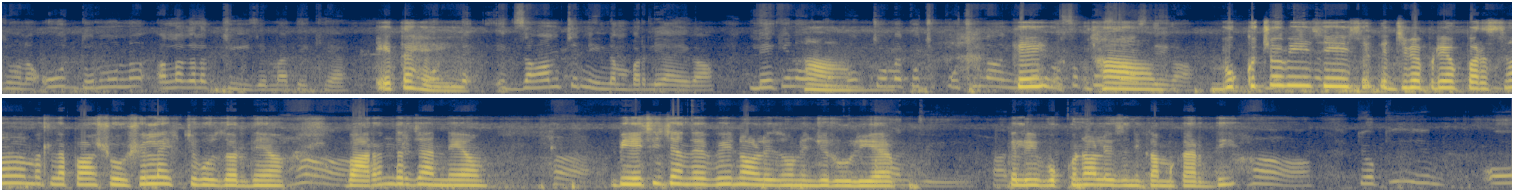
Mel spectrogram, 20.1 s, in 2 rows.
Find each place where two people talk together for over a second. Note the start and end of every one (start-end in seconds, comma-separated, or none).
16.0-17.6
